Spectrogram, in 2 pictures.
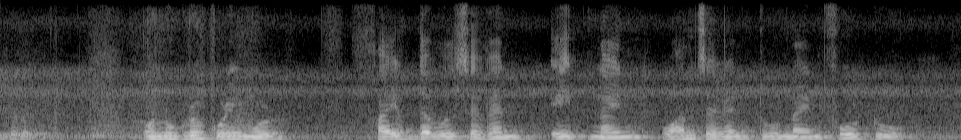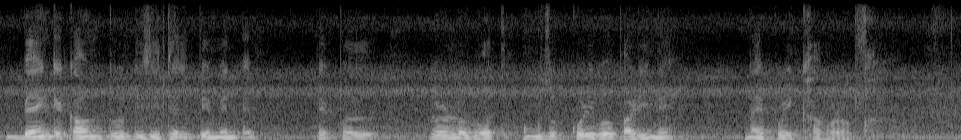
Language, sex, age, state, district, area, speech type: Assamese, male, 18-30, Assam, Nalbari, rural, read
